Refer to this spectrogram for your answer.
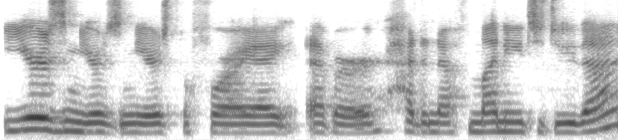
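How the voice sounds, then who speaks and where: Against a quiet background, a woman with an American accent speaks at a medium pitch. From Kansas, US Midwest. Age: 30s. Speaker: polar expedition guide. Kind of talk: casual chat.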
